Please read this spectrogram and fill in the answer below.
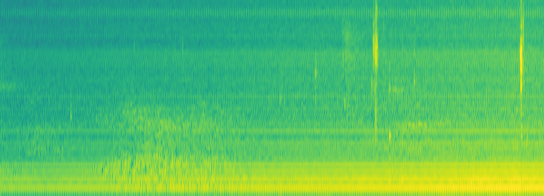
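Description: Steady electrical mains hum with a buzzy stack of overtones, gradually growing louder.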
